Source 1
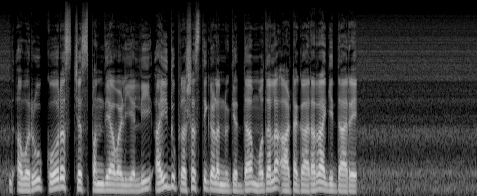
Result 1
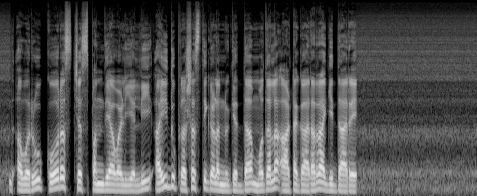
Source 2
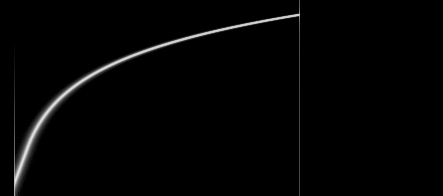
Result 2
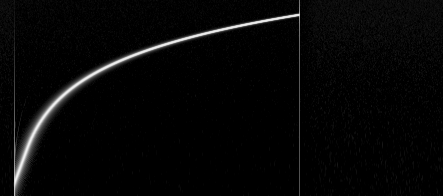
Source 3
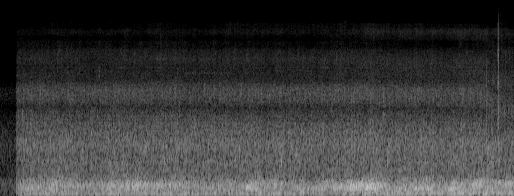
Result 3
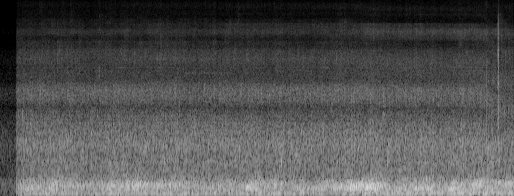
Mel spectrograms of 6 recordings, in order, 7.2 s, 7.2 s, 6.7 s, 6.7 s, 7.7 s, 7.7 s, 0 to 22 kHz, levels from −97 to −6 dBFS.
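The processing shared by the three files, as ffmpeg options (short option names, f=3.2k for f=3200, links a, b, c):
-filter_complex "[0:a]highshelf=f=5.3k:g=5.5,asplit=2[a][b];[b]acompressor=threshold=-26dB:ratio=6,volume=-3dB[c];[a][c]amix=inputs=2:normalize=0,volume=3dB"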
